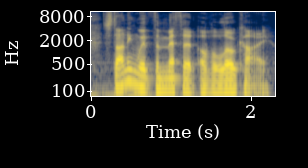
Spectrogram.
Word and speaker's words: loci: with the method of loci or if you're American low sigh so this is a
